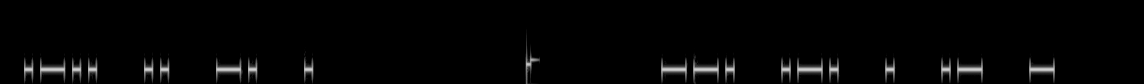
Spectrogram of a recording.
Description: Morse code, heard as a keyed tone, about 15 wpm, spaced as for 11 wpm, 700 Hz. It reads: LINE GREAT
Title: 2x Character Spacing - Top 300 Words - 15wpm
